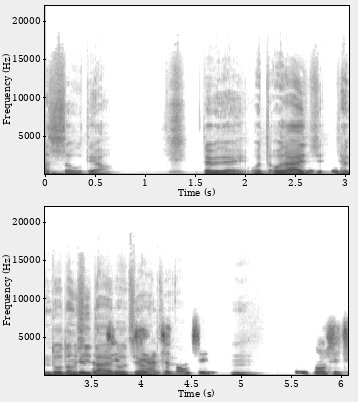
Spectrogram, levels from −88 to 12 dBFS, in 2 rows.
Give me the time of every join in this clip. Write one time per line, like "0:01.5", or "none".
none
